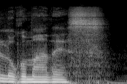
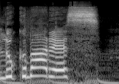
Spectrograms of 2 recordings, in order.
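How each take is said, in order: First: It is said with the voice dropped low. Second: It is said at a normal voice pitch. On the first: The speaker calls it right. "it sounds better when you go" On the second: The speaker calls it wrong. "you could say"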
